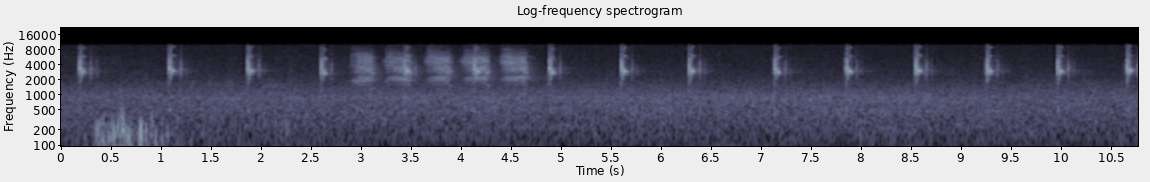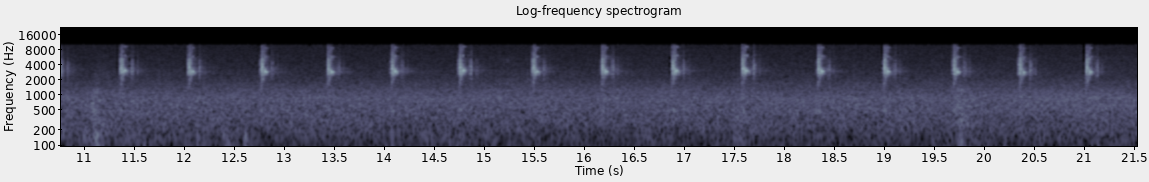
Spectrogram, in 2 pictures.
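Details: A squirrel in Yosemite gives an unusual call of sharp, high chips, repeated steadily a little faster than once a second; the observer wonders whom it is calling and suspects it may be a male.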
